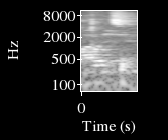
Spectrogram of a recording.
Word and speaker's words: Mauricio: Did I say it right? No, Mauricio.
